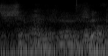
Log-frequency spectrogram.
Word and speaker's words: shirk: And the word in Arabic is shirk. Shirk. Shirk. You would spell it S-H-I-R-K.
